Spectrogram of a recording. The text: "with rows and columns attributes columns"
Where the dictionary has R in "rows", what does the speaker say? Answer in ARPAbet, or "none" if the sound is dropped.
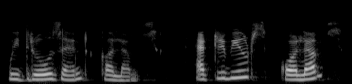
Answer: R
